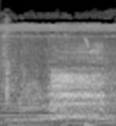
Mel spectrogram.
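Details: African forest elephant (Loxodonta cyclotis) in a forest clearing in Dzanga-Ndoki National Park, Central African Republic, gives a deep, steady contact rumble like a big cat purring, meaning "here I am, where are you, I'm going". Mostly females make this call.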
